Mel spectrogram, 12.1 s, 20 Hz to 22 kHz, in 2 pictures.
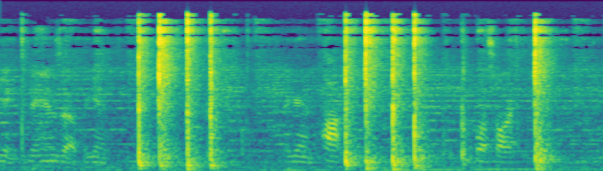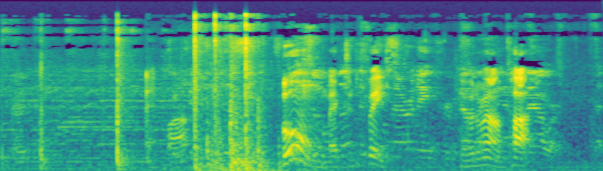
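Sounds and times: background music: 0.0 - 11.6
gloved punches on boxing pads: 1.4 - 2.3, 3.4 - 4.4, 5.3 - 5.6.

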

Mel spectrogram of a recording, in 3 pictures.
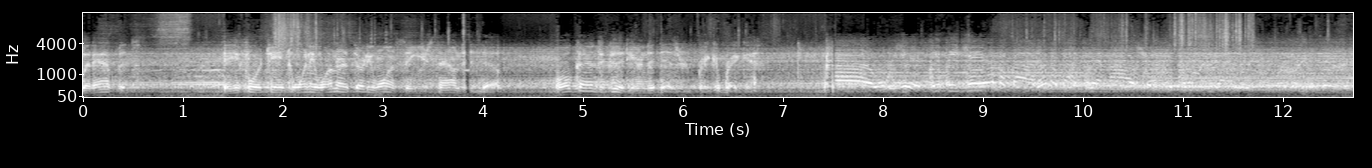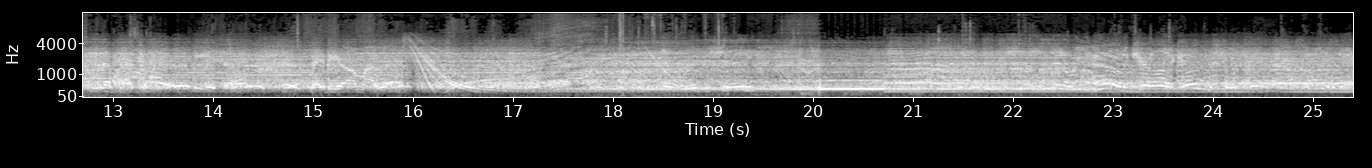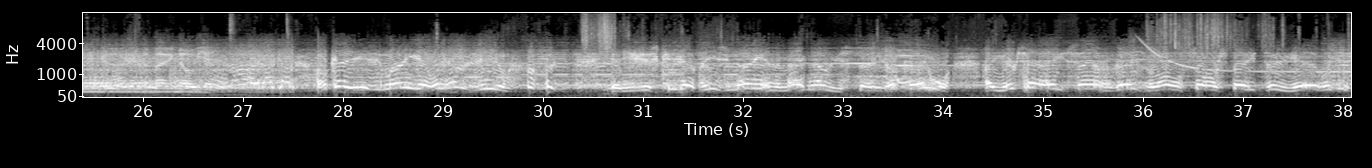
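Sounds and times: garbled radio voices: 0.0 - 38.0
heterodyne whistles and squeals: 35.8 - 37.2
falling whistle: 35.9 - 36.8.

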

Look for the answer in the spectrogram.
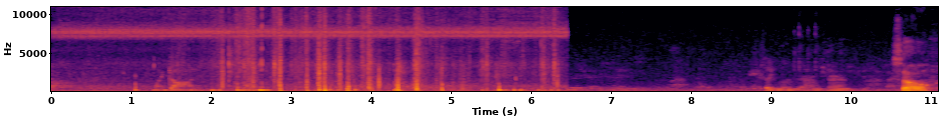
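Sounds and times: insects buzzing: 0.0 - 6.5
running footsteps through grass: 1.0 - 6.5.

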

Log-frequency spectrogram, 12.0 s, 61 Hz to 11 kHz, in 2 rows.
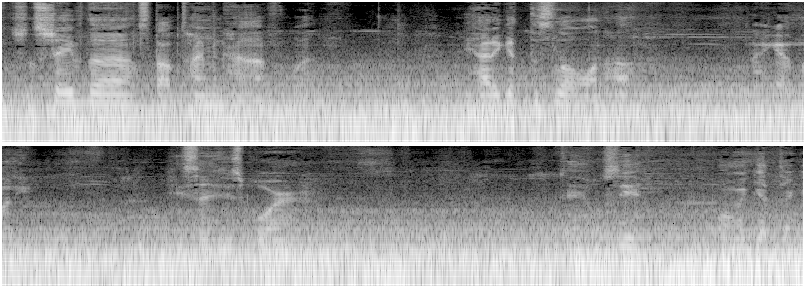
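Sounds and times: road and tyre rumble in car: 0.0 - 12.0.

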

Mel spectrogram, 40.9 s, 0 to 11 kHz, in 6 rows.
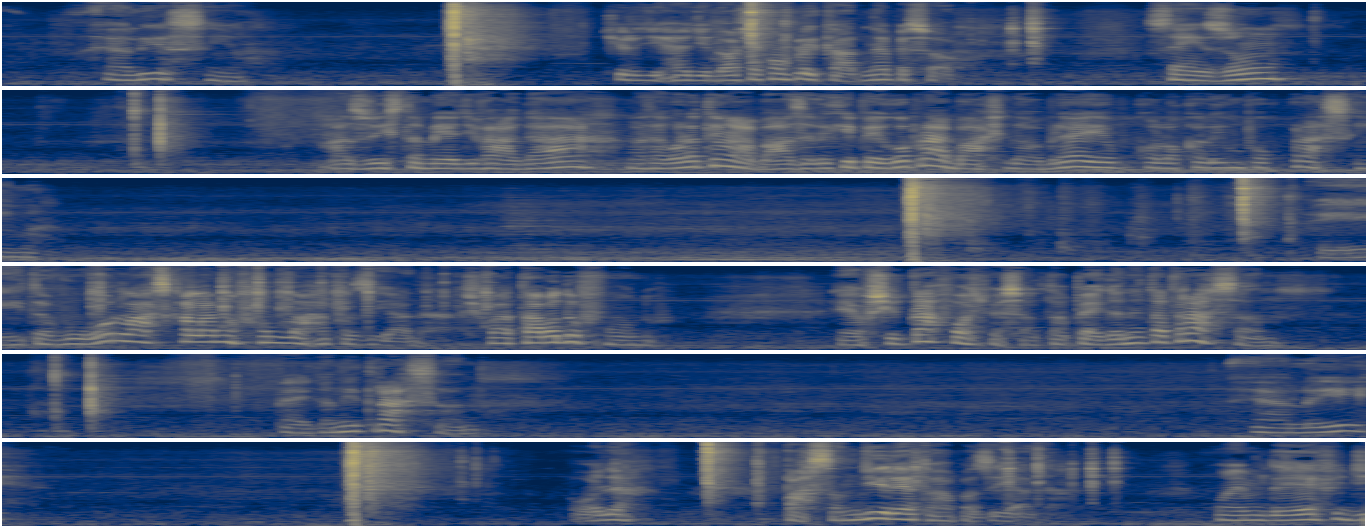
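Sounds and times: air rifle shot: 2.2 - 2.8, 18.2 - 18.7, 35.8 - 36.4
sharp click: 19.8 - 20.2, 37.6 - 38.0, 38.6 - 39.7.

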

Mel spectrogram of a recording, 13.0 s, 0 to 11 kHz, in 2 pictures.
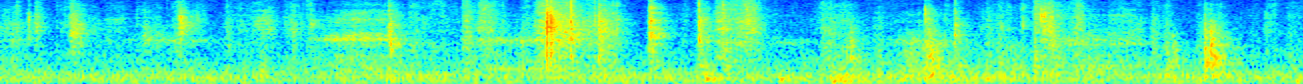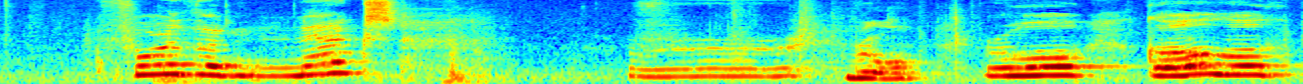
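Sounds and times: paper crackles: 0.0 - 6.8
paper rustling and crinkling: 0.0 - 6.9.

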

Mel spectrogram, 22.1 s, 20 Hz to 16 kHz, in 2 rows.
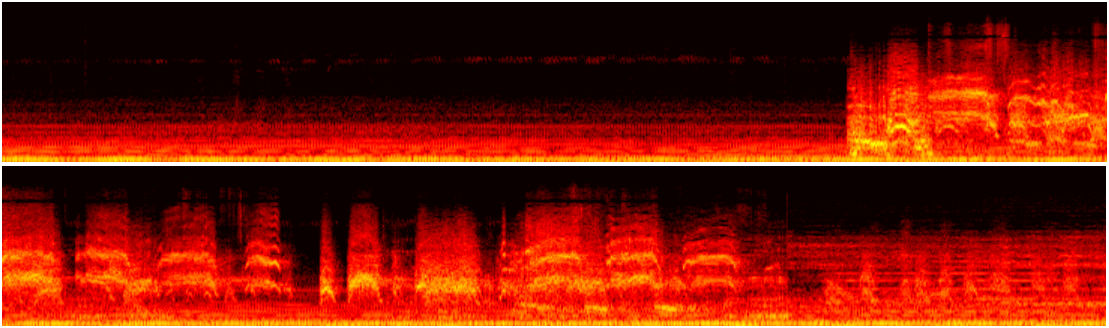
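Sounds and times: background music: 8.4 - 22.0.

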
